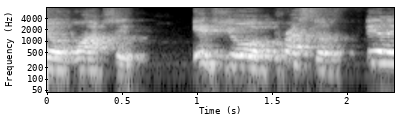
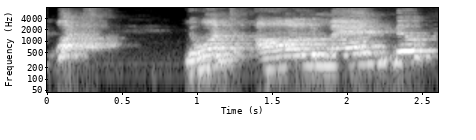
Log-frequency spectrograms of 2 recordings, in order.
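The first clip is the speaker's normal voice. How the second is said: Jamaican uncle; 3 semitones higher than usual. Retold or imitated. Jamaican uncle balking at his nephew's grocery request, incredulous Jamaican accent. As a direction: stretch it out in an appalled Jamaican accent. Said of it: "the Jamaican dude said".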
